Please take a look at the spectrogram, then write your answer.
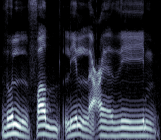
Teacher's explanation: Huruf lamnya dibaca izhar dibaca jelas. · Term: alif lam qamariah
